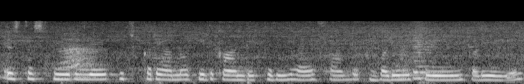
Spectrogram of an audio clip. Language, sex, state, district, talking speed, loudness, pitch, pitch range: Hindi, female, Punjab, Kapurthala, 185 wpm, -14 LUFS, 220 Hz, 205-235 Hz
